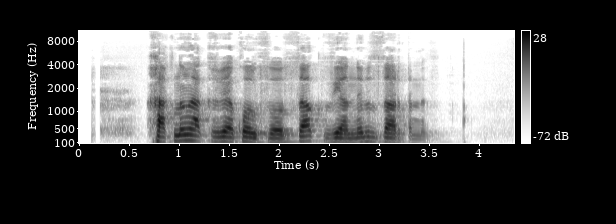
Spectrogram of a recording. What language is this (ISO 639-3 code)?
uig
